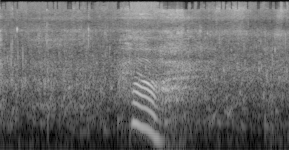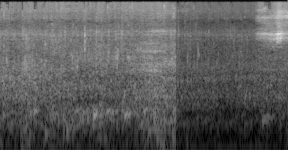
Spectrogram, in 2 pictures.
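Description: A creek flows steadily at a trail rest stop in the Black Hills near Mount Rushmore, a soft continuous trickle and gurgle under the whole stretch, with a brief exclamation from a hiker early on.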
